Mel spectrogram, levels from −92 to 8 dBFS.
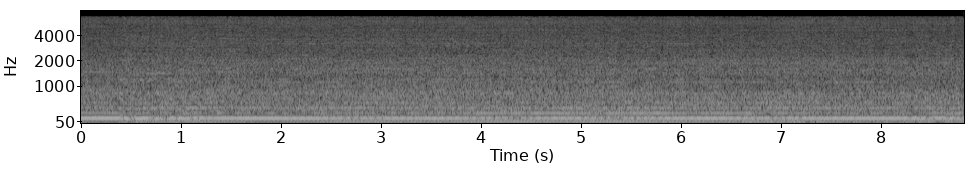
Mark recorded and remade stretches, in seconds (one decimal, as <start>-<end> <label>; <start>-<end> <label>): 0.0-0.4 recorded; 0.4-1.2 remade; 1.2-8.3 recorded; 8.3-8.8 remade

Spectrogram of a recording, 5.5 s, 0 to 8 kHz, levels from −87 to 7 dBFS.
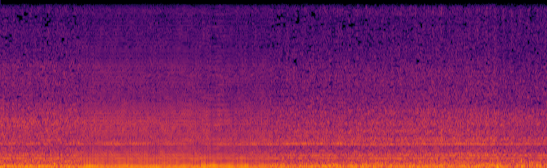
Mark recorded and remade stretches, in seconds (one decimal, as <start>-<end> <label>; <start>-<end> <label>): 0.0-0.8 recorded; 0.8-2.7 remade; 2.7-5.5 recorded

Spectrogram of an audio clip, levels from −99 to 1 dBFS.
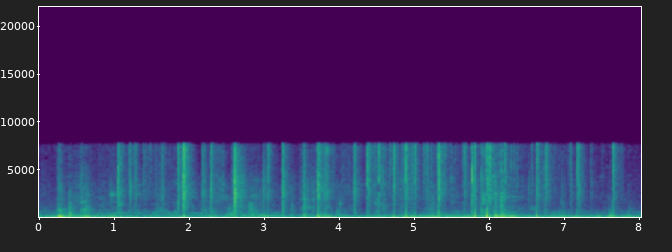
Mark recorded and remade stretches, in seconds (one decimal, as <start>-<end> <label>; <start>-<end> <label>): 0.0-2.8 recorded; 2.8-4.6 remade; 4.6-6.3 recorded; 6.3-6.9 remade; 6.9-8.0 recorded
